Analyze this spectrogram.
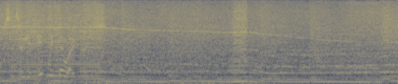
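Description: A racing car engine whines at high revs, its pitch jumping as the gears change.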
